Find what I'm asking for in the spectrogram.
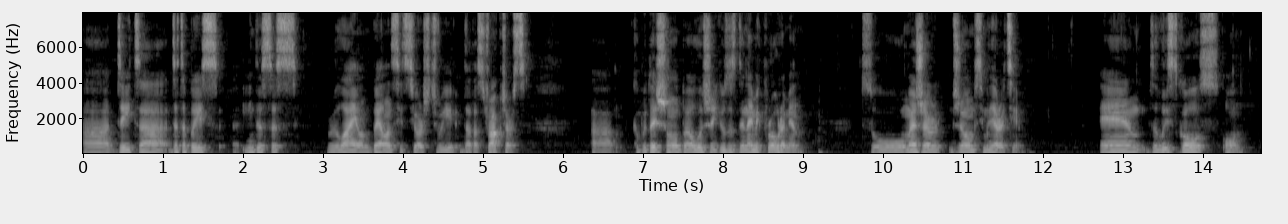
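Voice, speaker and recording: Delivering his words at a moderate pace, a man uses fairly even intonation and a bright, sharp tone, with long, frequent pauses. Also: medium pitch for a man. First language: not English. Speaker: university lecturer. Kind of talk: lecture. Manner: halting, with pauses and repetitions.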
